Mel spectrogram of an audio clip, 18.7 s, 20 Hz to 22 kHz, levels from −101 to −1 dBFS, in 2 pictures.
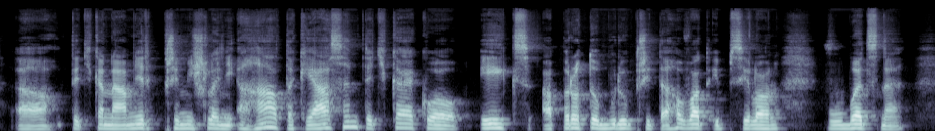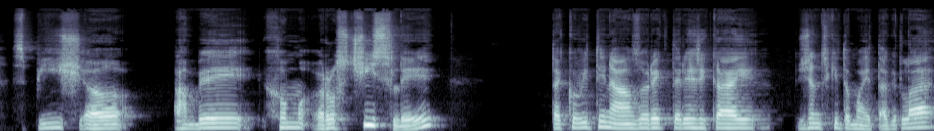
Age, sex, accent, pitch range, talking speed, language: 50-69, male, native, 110-135 Hz, 100 wpm, Czech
